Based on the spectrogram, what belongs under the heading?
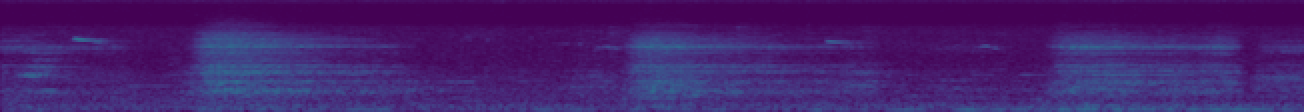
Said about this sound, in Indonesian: pokoknya dibuang dulu nafasnya dari mulut dibuang dulu sebanyak-banyaknya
